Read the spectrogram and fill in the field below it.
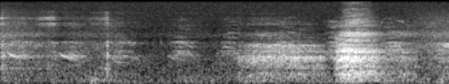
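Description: Wheezy, raspy breaths build into a single harsher cough-like burst near the end, all fairly faint with no talking, like someone recovering from a coughing fit.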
